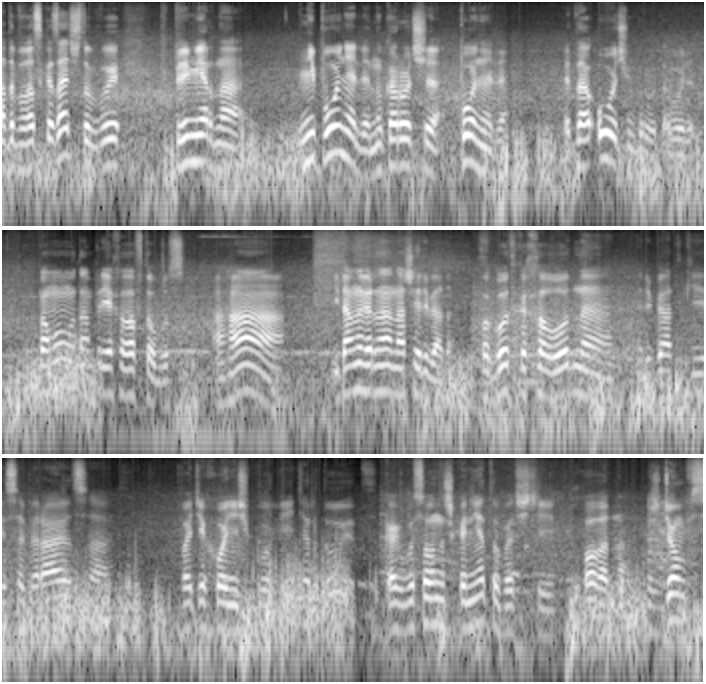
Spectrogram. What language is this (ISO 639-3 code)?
rus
